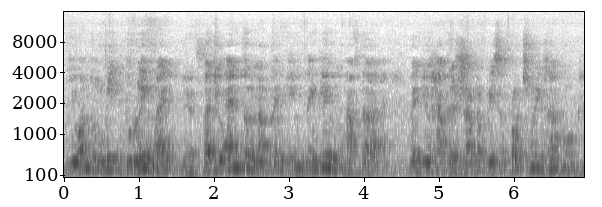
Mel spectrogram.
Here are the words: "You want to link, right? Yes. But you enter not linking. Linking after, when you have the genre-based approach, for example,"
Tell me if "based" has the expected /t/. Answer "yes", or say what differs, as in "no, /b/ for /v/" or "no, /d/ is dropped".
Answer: no, /t/ is dropped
